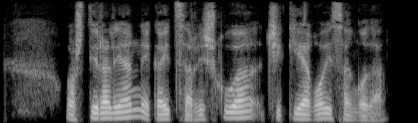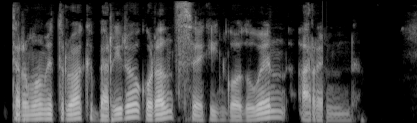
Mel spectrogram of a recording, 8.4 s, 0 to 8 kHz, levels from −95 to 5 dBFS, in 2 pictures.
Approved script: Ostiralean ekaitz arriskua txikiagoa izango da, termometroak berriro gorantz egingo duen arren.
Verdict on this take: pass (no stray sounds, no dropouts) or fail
fail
